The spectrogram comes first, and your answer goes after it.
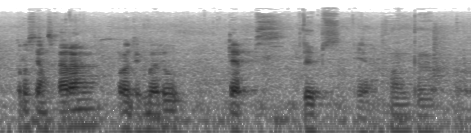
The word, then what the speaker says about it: Debs: Bacanya Debs ya? Debs.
